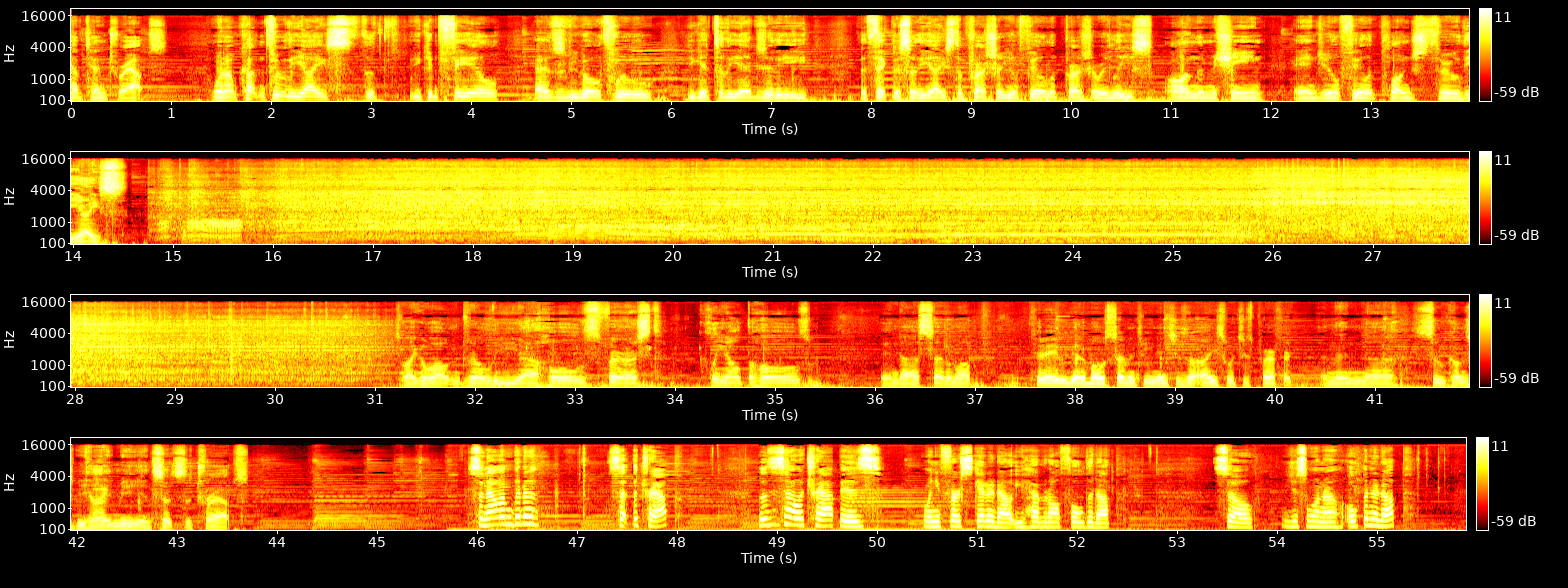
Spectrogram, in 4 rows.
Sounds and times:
Speech: 0:00.0 - 0:14.5, 0:31.2 - 0:35.4, 0:36.1 - 0:37.0, 0:37.6 - 0:43.7, 0:53.4 - 0:55.3
Music: 0:00.0 - 0:14.8, 0:30.6 - 0:55.8
Outside, rural or natural: 0:00.0 - 0:55.8.

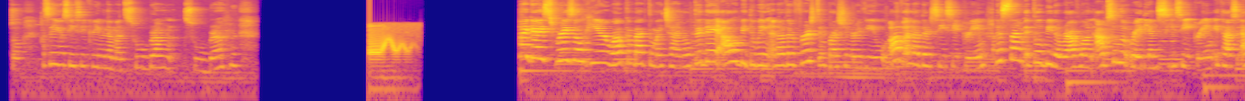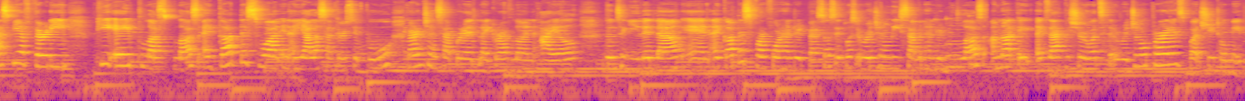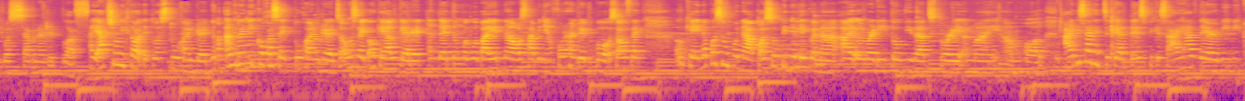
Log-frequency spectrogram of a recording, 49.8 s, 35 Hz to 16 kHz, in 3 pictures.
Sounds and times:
Speech: 0:00.2 - 0:03.3, 0:07.0 - 0:49.8
Music: 0:00.2 - 0:03.4, 0:07.0 - 0:49.8.

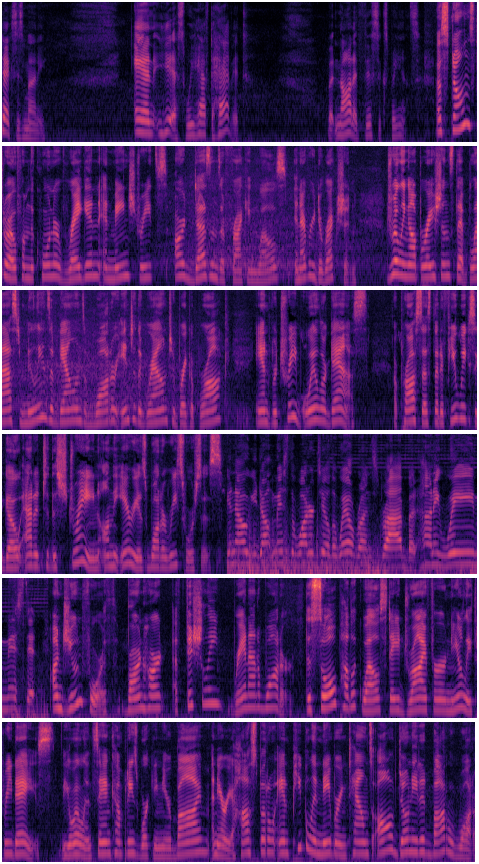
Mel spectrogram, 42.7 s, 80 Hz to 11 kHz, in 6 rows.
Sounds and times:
Speech: 0:00.0 - 0:00.6, 0:02.0 - 0:03.7, 0:04.9 - 0:42.7.

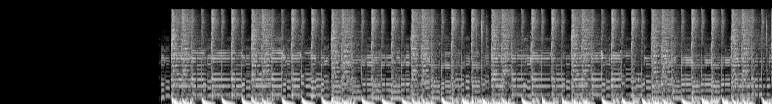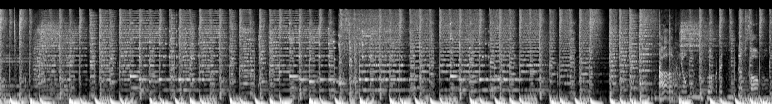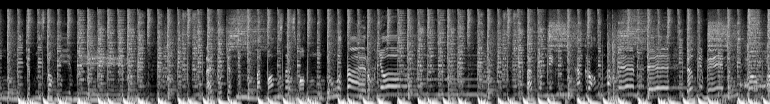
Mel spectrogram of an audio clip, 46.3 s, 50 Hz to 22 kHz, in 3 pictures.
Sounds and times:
Tender music: 0:03.3 - 0:31.9, 0:32.6 - 0:46.2.

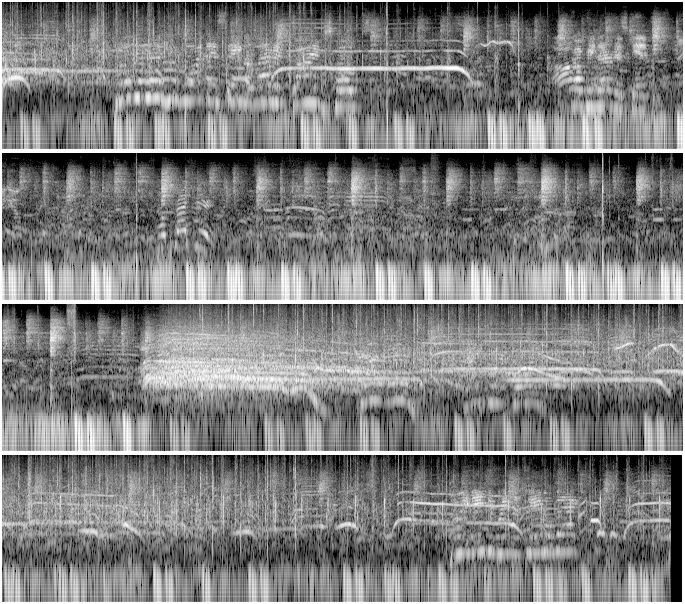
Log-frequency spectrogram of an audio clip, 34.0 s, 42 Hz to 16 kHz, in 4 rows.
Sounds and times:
Music: 0:00.0 - 0:33.9
Speech: 0:01.4 - 0:04.4, 0:06.9 - 0:09.1, 0:31.1 - 0:32.8.

